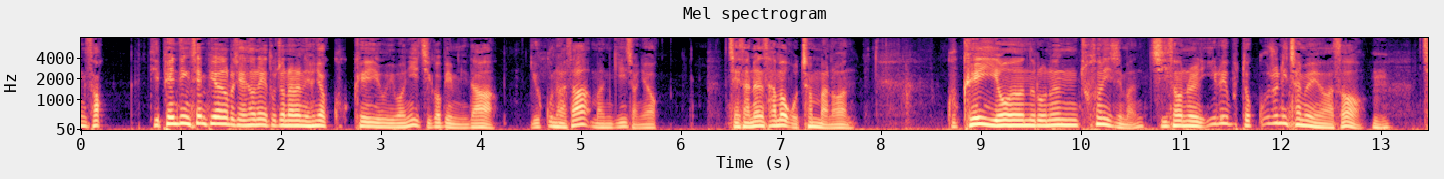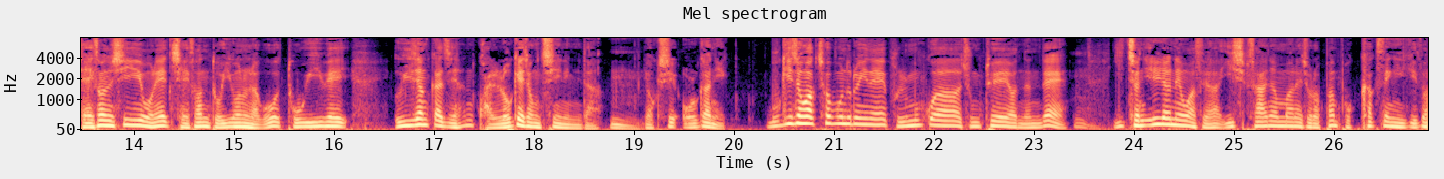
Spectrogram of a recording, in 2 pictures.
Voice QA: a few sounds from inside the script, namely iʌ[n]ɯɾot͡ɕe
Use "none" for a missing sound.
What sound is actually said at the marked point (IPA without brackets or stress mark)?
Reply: n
